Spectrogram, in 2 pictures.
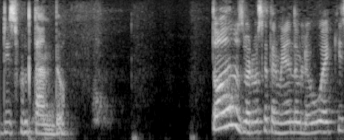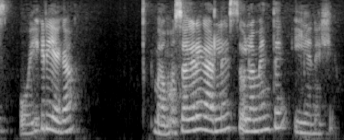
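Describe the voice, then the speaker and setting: A woman's voice: a little high, lo-fi sound. A woman whose first language is Spanish, teaching an English grammar lesson as a virtual tutor and explaining the rules step by step in both languages.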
